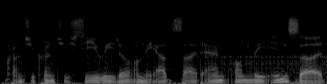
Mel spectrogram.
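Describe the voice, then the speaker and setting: A young man giving relaxed, dryly joking voice-over commentary as he rates food. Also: sits low, normal speed, background noise. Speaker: vlogger rating food.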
